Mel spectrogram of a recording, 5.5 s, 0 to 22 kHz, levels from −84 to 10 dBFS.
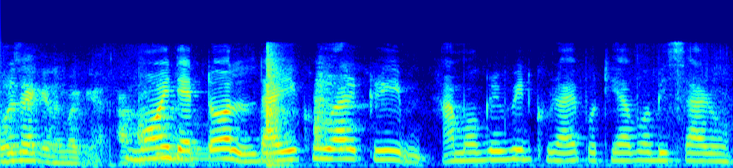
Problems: background sounds at intervals, background conversations at intervals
